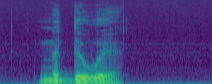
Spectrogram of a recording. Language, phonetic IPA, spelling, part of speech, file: Polish, [mdwɨ], mdły, adjective, Pl-mdły.ogg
